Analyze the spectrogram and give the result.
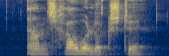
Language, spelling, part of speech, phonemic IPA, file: Dutch, aanschouwelijkste, adjective, /anˈsxɑuwələkstə/, Nl-aanschouwelijkste.ogg
- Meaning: inflection of aanschouwelijkst, the superlative degree of aanschouwelijk: 1. masculine/feminine singular attributive 2. definite neuter singular attributive 3. plural attributive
